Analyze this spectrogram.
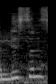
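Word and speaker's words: listens: শোনে এবং পড়ে তো লিসেনস কথার মানে হচ্ছে এখানে লিসেনার প্রোনাউন্সিয়েশনটা দেখবে এখানে টি টা সাইলেন্স রয়েছে লিসেনস অনিল শোনে এন্ড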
